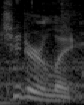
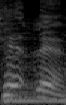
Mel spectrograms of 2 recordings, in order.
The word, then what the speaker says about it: chitterlings: I noticed now if you looked at it written on paper it might look like chitterlings but I believe that's not how it's pronounced chitlings.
